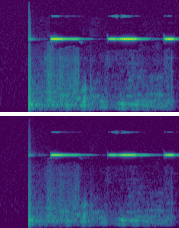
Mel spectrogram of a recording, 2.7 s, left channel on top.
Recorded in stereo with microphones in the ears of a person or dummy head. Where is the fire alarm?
25° left (ahead or behind), 0.7 m.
